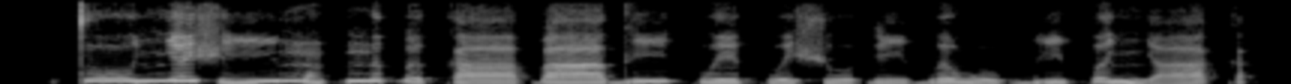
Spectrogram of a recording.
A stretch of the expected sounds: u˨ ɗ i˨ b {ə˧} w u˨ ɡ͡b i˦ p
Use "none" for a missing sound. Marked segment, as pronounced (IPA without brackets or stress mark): ə˦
